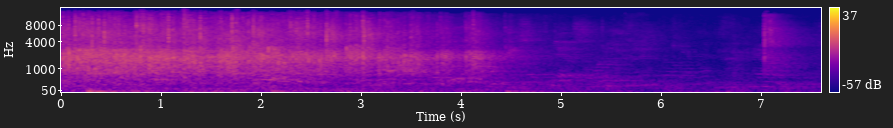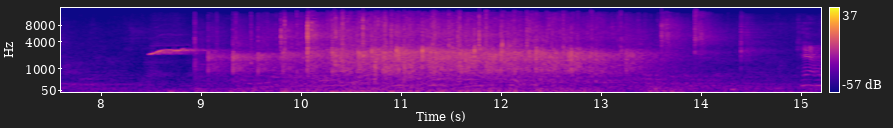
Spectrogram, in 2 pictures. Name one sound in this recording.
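An audience applauds loudly in a room with echo.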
